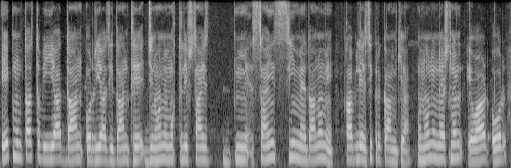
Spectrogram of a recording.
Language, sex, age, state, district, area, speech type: Urdu, male, 30-45, Uttar Pradesh, Muzaffarnagar, urban, spontaneous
